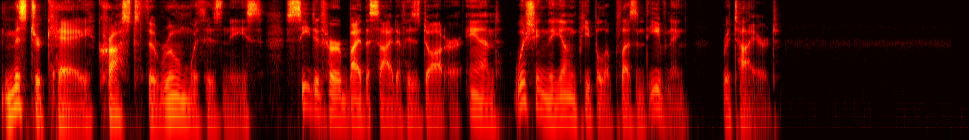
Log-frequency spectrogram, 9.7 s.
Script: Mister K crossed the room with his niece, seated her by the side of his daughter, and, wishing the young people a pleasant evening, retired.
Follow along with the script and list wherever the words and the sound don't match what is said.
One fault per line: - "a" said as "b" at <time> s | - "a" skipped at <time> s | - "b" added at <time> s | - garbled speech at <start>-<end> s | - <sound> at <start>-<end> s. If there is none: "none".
none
